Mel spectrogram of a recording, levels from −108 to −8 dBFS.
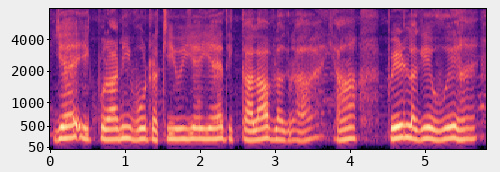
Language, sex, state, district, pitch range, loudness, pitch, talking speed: Hindi, female, Chhattisgarh, Kabirdham, 215-240 Hz, -21 LUFS, 225 Hz, 185 wpm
